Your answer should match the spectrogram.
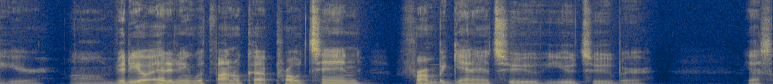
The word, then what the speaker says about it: Final Cut Pro X: Yes, a lot of people say Final Cut Pro X, but it is pronounced 10. It's the Roman numeral, so Final Cut Pro 10 for all the nerds out there that care about that stuff, including myself.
